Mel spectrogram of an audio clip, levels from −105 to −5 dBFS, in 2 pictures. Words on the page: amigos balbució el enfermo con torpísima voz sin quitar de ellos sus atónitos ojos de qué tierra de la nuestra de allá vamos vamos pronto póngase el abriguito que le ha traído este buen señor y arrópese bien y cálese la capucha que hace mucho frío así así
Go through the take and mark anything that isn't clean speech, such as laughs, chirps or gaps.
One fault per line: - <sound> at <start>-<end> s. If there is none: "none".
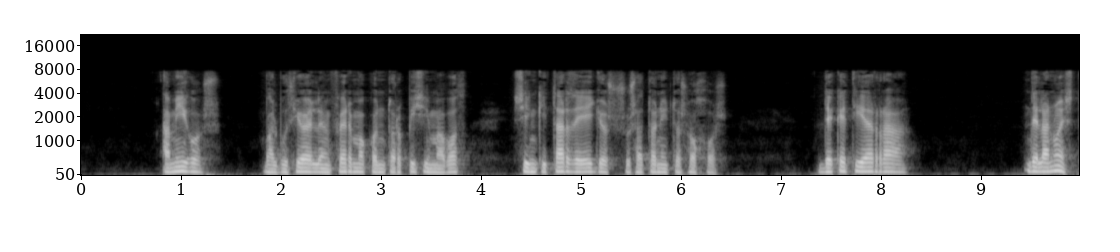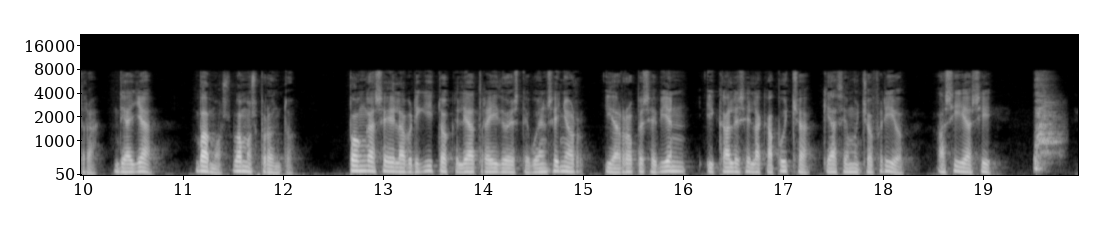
- bark at 19.5-19.9 s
